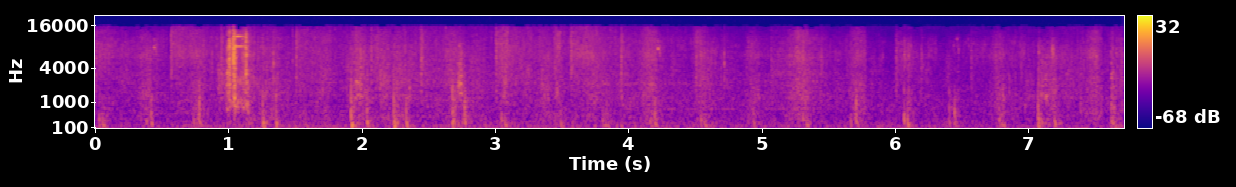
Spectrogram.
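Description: Footsteps thud on hard ground at a steady walking pace.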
